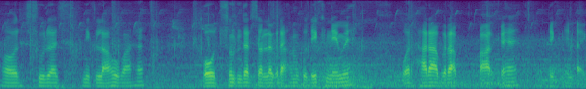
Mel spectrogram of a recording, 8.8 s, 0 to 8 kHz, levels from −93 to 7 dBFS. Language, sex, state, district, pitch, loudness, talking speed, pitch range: Hindi, male, Bihar, Muzaffarpur, 110 Hz, -23 LUFS, 135 wpm, 110-115 Hz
